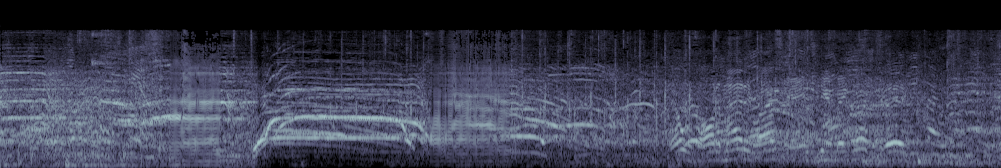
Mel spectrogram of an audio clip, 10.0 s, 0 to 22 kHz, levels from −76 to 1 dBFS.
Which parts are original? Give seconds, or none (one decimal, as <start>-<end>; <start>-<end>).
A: 0.0-1.7; 2.2-4.3; 5.1-10.0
